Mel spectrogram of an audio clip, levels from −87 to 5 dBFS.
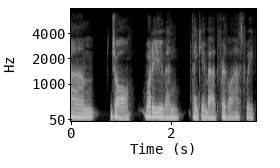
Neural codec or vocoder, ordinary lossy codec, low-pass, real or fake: none; AAC, 32 kbps; 7.2 kHz; real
